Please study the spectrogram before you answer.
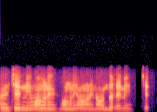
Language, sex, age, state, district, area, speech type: Tamil, male, 18-30, Tamil Nadu, Pudukkottai, rural, conversation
